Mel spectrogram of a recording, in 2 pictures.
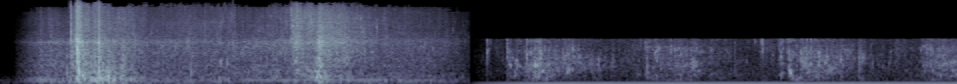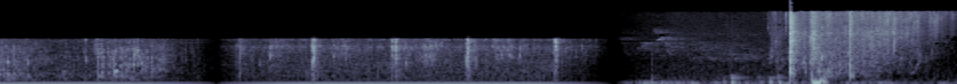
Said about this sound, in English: If you guessed that the place was the surface of water, you were right. Those were sounds of swimmers, a kayaker's paddle, feet splashing, and a beaver's tail slap. All were breaking the surface of water.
